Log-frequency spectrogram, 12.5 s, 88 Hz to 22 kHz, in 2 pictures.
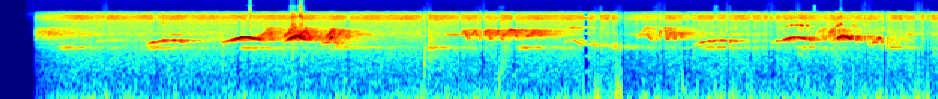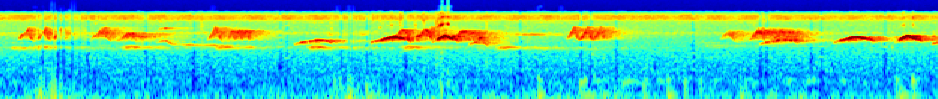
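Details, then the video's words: A rufous-tailed attila in Intervales State Park, Brazil, December 1999, repeats a short phrase of clear rising whistled notes every three to four seconds, over a steady high insect hum and low rumble. "Attila phoenicurus voice"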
